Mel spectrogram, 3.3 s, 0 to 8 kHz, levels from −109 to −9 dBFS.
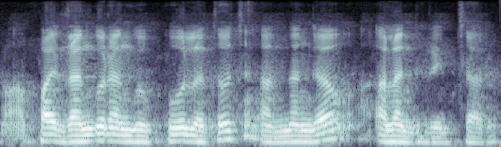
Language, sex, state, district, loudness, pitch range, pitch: Telugu, male, Telangana, Karimnagar, -16 LUFS, 110-130 Hz, 115 Hz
